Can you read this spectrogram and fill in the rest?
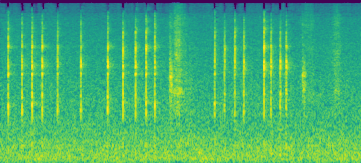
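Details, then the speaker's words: Old USA-made Craftsman half-inch ratchet, reassembled after cleaning and lubricating because it felt rough and was suspected of skipping: crisp, even clicks in quick bursts, no skipping or grinding. The pawl engages properly. "that nice and smooth there's no skipping going on there"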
